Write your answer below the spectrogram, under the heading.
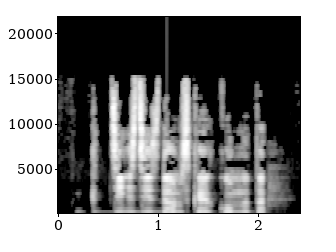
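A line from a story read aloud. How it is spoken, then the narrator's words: Exhausted, strained. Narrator (Russian): из последних сил выдавила она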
